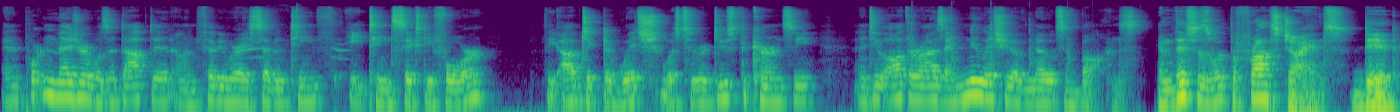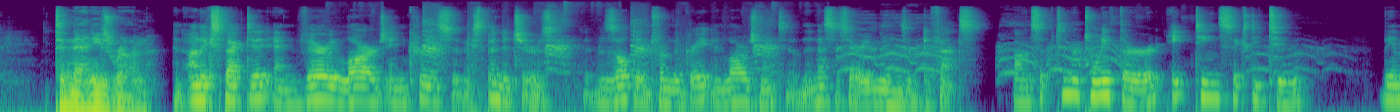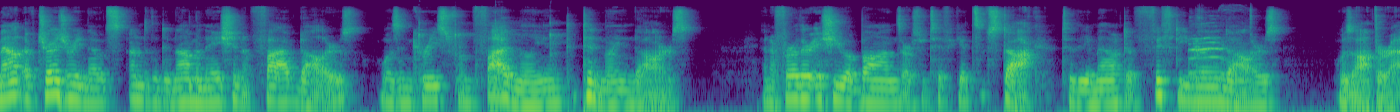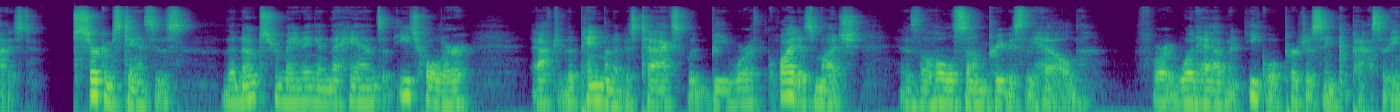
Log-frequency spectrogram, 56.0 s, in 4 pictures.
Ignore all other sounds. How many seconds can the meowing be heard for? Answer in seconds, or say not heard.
2 s.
